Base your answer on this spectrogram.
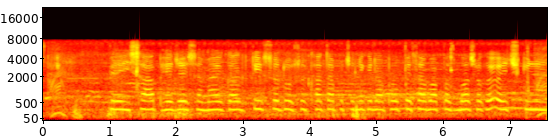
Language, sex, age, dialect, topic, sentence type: Maithili, female, 25-30, Southern/Standard, banking, question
